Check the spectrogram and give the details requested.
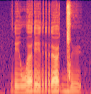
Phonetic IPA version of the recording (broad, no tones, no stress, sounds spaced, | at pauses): ɾ i w ə ɾ i r œ ɡ͡ǀ y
